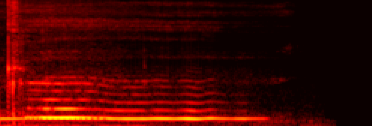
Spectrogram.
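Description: The close of a worship song: a voice holds one long final note, hummed or sung on a vowel, with a short click just after it begins. The note fades out near the end into silence.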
